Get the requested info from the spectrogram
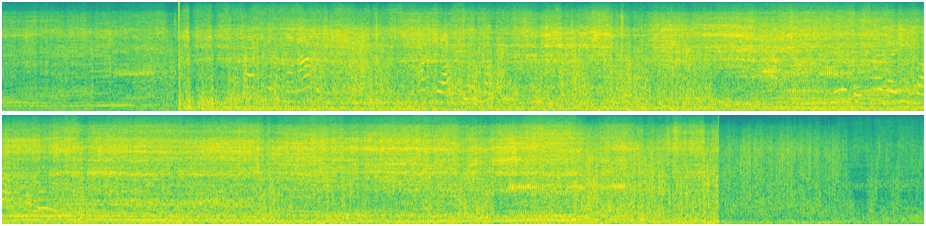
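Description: Motorcycle engine running at road speed with wind buffeting the microphone. The sound jumps louder about three seconds in and drops back suddenly a few seconds before the end.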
